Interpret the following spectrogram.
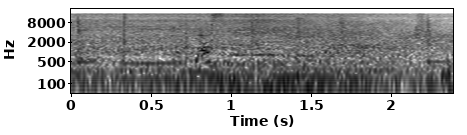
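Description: Steady low rumble of road traffic on the street below, with a faint voice over it.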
